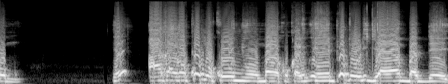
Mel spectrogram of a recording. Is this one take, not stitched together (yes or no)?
yes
